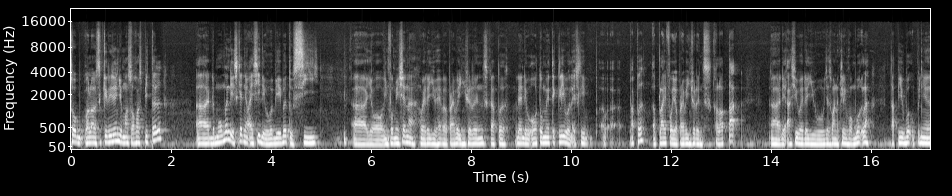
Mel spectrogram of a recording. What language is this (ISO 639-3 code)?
msa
